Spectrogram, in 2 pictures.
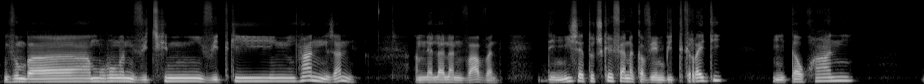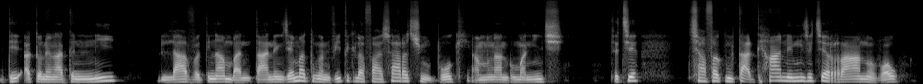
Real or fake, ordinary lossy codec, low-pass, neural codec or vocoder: fake; none; none; autoencoder, 48 kHz, 32 numbers a frame, DAC-VAE, trained on Japanese speech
